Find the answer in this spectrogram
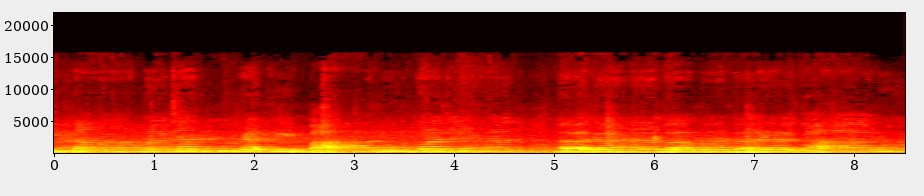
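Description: A girl singing solo and unaccompanied, holding drawn-out notes.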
